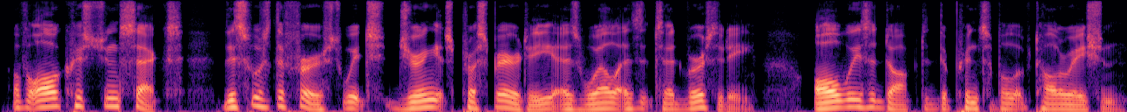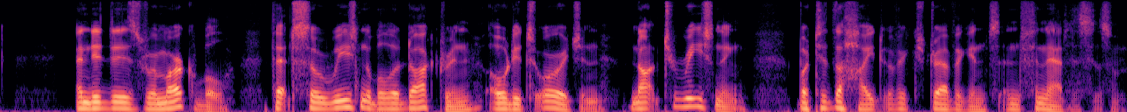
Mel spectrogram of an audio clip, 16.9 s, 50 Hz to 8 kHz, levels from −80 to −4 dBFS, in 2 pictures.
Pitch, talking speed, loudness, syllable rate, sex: 110 Hz, 165 wpm, -21 LUFS, 5.5 syllables/s, male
